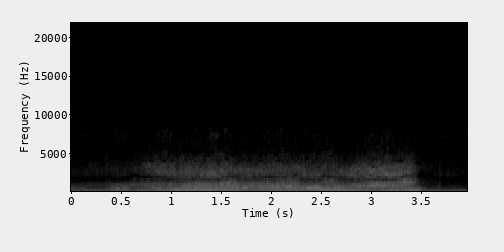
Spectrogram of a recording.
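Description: A souped-up car engine revs and accelerates, its deep rumble rising steadily in pitch as it builds speed, loud and continuous for about three and a half seconds before cutting off abruptly.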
